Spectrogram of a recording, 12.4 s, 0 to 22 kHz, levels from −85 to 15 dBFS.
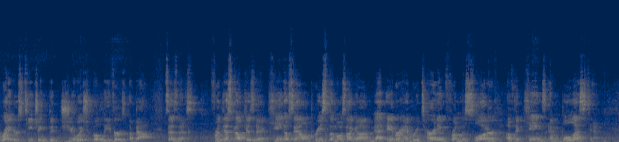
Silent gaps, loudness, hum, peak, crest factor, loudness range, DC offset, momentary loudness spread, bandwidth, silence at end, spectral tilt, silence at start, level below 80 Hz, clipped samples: none; -35 LUFS; none; -16 dBFS; 18 dB; 3 LU; under 0.1%; 7 LU; 17 kHz; 0 s; -2.5 dB/octave; 0 s; -64 dBFS; under 0.1%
